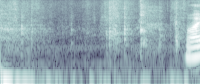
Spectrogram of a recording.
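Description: Faint rustling of cardstock and paper being handled as a small paper treat box is folded closed, after a brief low thump right at the start. A spoken word comes near the end.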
